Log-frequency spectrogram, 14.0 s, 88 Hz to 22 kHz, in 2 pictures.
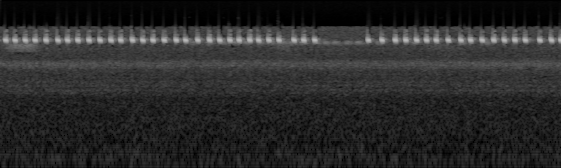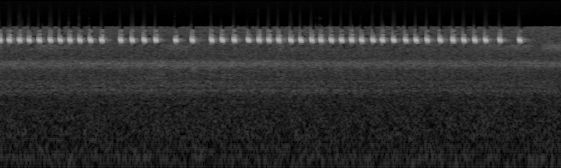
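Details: Sustained calling of a black cricket, 2020 Korean National Institute of Biological Resources recording: long runs of shrill, evenly spaced pulses, several per second, interrupted by short gaps near four and nine seconds, over a soft noise floor.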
